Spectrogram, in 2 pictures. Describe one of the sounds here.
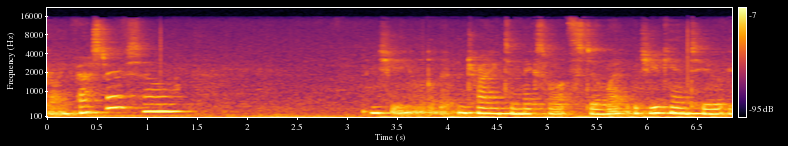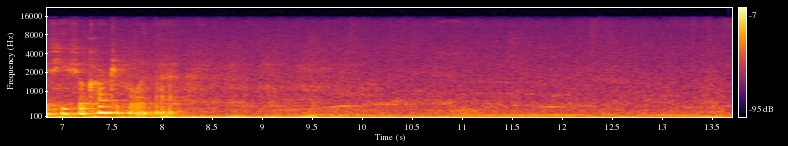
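A paintbrush strokes softly across paper.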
